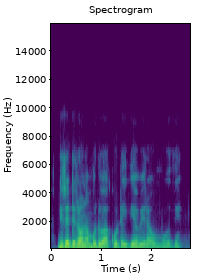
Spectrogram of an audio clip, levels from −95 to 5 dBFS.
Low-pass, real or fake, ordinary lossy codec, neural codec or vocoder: 7.2 kHz; real; Opus, 24 kbps; none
